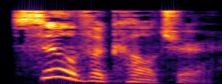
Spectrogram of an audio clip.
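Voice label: "silviculture", British English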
